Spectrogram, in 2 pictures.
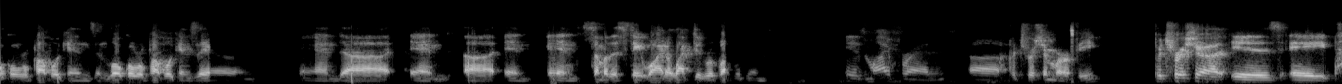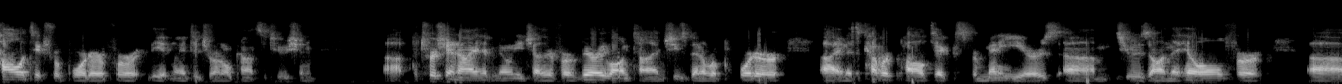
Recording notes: Apologies for the audio issues in this episode.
